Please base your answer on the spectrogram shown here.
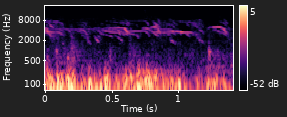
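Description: Young chicks chirp in a busy cluster of high, rapid peeps close by, with soft rustling and shuffling underneath.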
